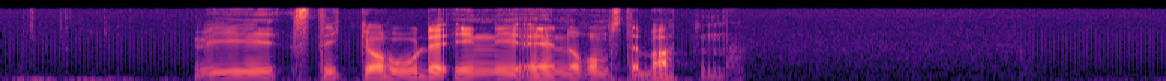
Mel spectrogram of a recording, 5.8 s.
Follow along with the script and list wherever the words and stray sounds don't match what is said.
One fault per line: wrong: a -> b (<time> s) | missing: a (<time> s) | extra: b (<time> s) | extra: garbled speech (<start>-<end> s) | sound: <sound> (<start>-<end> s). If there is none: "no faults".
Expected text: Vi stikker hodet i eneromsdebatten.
extra: inn (2.3 s)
